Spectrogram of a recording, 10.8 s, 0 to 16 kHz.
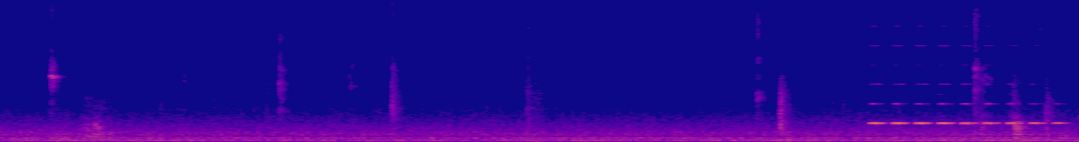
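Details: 3D-printed fan motor system for a drone, not strapped down: quiet room, then a quick run of short even high beeps near the end; speed controller asking for recalibration.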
